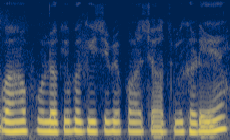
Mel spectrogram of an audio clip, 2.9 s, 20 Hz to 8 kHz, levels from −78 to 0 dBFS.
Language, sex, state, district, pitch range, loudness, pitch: Hindi, female, Uttar Pradesh, Saharanpur, 205-215 Hz, -14 LUFS, 210 Hz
